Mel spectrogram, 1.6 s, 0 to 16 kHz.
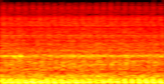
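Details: Honda Beat eSP fuel-injected scooter being fixed for stumbling, idle settled at about 1677 rpm after adjustment; quick, even putter at a fast idle with no stumbles or misses, idling steadily.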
